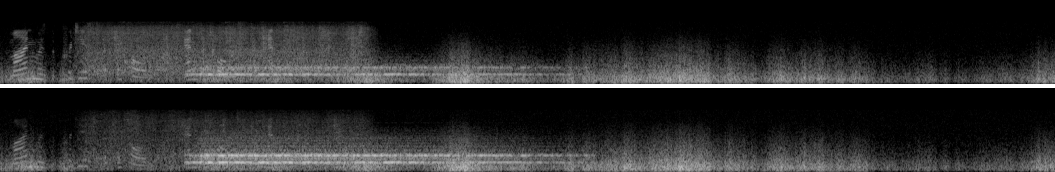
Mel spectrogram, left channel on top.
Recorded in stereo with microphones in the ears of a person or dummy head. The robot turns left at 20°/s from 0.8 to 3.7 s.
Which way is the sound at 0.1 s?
90° left.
